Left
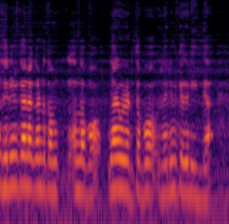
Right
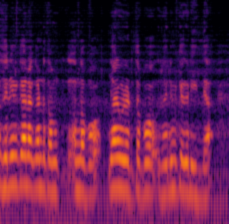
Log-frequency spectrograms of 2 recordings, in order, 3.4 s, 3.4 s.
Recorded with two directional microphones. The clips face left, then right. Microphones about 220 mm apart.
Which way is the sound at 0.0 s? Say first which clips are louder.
Right 2 dB; 20° right (ahead or behind).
